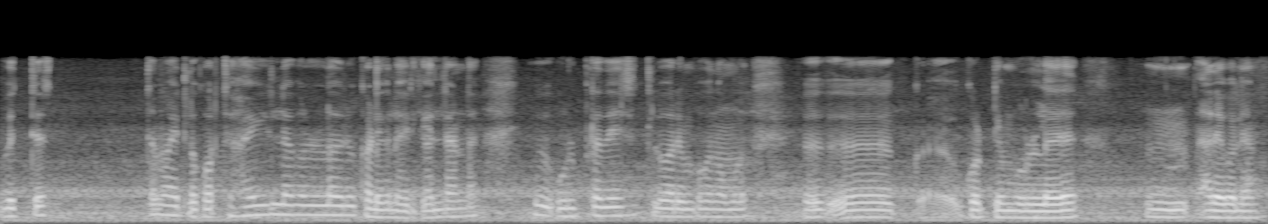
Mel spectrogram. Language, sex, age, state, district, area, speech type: Malayalam, male, 18-30, Kerala, Palakkad, rural, spontaneous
